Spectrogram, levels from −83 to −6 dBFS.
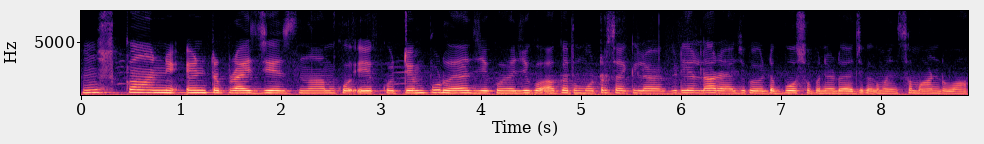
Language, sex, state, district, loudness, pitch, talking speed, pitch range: Marwari, female, Rajasthan, Nagaur, -14 LUFS, 210 Hz, 155 wpm, 205-220 Hz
